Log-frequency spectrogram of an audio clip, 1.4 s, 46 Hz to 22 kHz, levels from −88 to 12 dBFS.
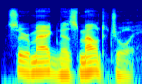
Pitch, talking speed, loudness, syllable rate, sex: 105 Hz, 125 wpm, -19 LUFS, 4.0 syllables/s, male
